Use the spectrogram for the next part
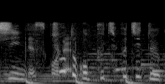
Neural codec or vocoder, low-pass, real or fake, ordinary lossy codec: none; 7.2 kHz; real; none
